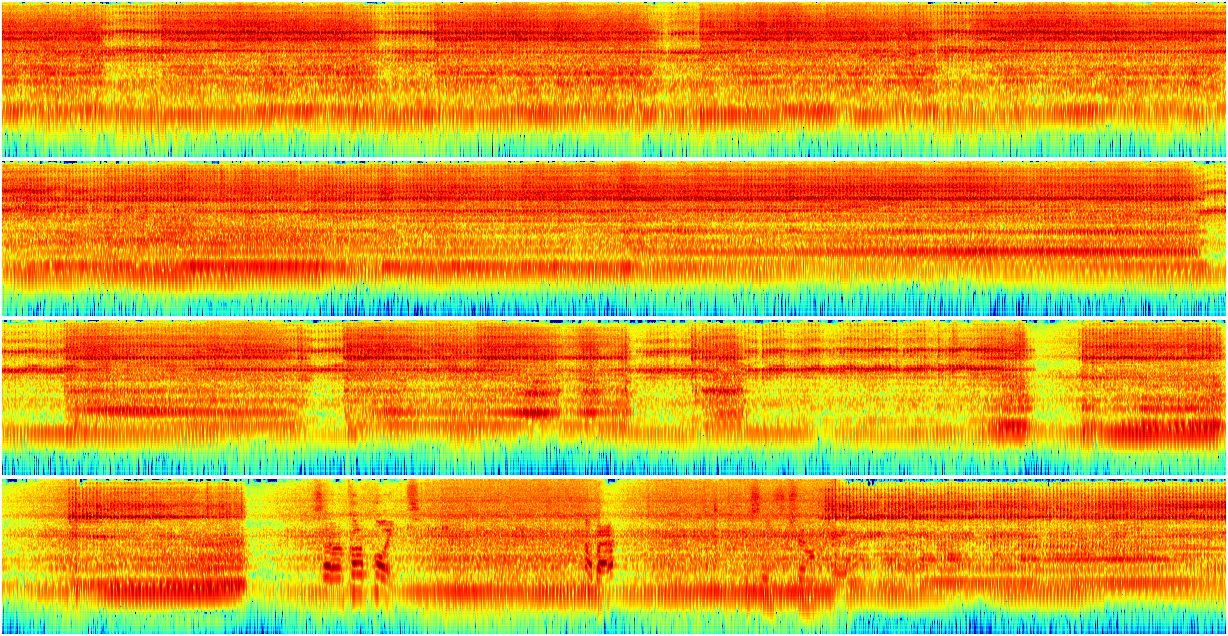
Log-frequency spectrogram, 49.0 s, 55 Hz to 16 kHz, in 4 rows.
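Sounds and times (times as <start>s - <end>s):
chisel scraping spinning wood: 0.0s - 17.6s, 20.5s - 36.8s, 44.2s - 48.9s
wood lathe motor hum: 0.0s - 48.9s.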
